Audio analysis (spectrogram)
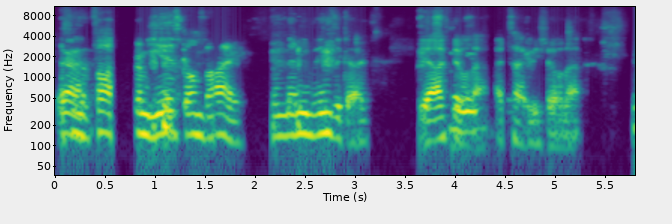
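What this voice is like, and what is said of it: Nondescript English Midlands accent. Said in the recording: “my accent over here is fairly nondescript. Like it's not what you'd call like posh. ... So it's not like Cockney, but it's not Northern. It's like its own little Midlands accent. ... you sound remotely like Daniel Radcliffe”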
